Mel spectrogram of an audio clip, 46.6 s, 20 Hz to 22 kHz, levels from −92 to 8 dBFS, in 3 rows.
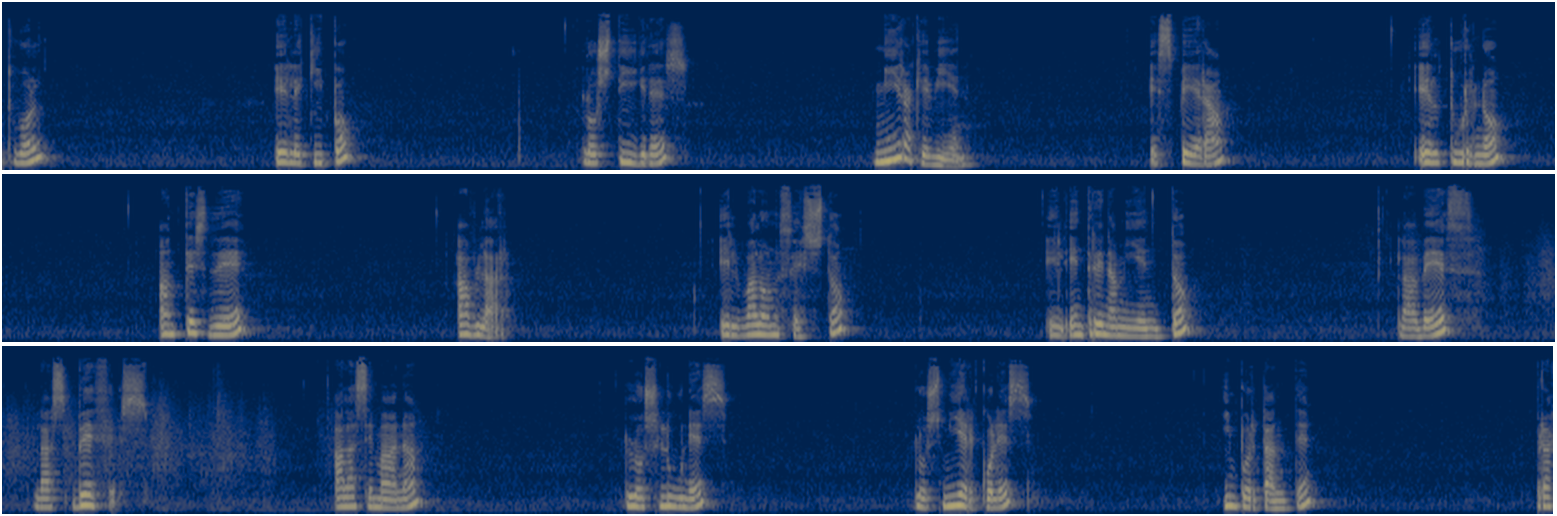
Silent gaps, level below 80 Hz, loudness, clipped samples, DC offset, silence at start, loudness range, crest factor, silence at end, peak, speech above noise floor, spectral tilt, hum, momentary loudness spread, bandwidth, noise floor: none; under -90 dBFS; -34 LUFS; under 0.1%; under 0.1%; 0.05 s; 5 LU; 20 dB; 0 s; -16 dBFS; 42 dB; -5 dB/octave; none; 12 LU; 16 kHz; -74 dBFS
